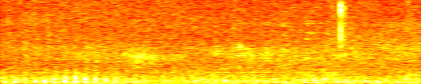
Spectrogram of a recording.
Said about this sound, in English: But finally, sometime that afternoon, a distinctive sound filters through the haze, bringing him back to reality. A chopper is cruising towards them.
